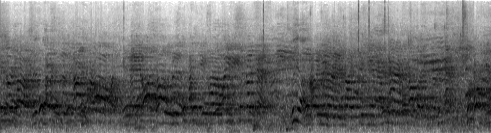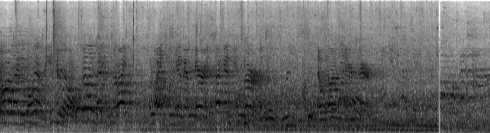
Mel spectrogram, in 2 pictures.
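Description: Men and women talk and call out nearby in an outdoor crowd.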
